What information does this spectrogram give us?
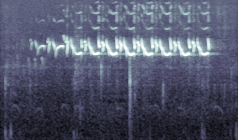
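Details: Loud Northern grosbeak-canary phrase from a bird of Ethiopia, Kenya and Somalia: a rising lead-in followed by a steady, fast series of twisted whistled notes about four per second, lasting under three seconds, with one faint click.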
